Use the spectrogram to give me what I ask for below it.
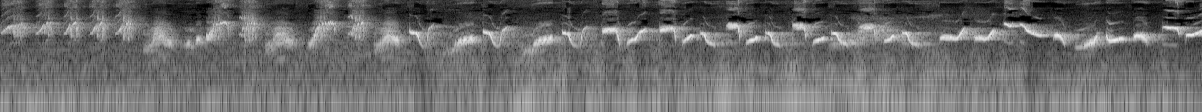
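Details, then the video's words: Wambi from Surabaya, Indonesia, singing a master song meant for training young yellow-vented bulbuls: a non-stop stream of quick, bubbling, warbled notes that dip and rise. A steady low hum runs beneath. "MASTERI TRUCUKAN & BURUNG KICAUAN MU DENGAN SUARA BURUNG WAMBI GACOR"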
